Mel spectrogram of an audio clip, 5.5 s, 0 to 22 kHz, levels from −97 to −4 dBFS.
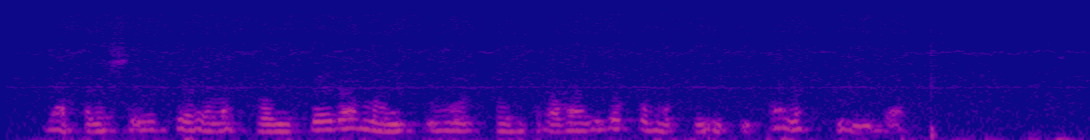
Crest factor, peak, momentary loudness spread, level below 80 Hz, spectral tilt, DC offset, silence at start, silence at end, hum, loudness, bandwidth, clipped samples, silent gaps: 16 dB; -46 dBFS; 7 LU; -82 dBFS; -6 dB/octave; under 0.1%; 0.05 s; 0 s; none; -62 LUFS; 16.5 kHz; under 0.1%; none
